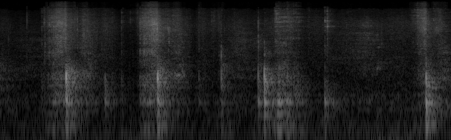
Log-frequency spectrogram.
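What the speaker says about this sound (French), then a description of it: "je vais couper mon oignon" A knife chops an onion on a board in about five steady, distinct strokes, each a close, crisp thud with a short scrape in the quiet between.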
